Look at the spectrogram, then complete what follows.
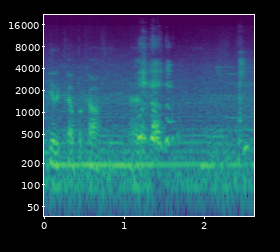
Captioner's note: laughs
